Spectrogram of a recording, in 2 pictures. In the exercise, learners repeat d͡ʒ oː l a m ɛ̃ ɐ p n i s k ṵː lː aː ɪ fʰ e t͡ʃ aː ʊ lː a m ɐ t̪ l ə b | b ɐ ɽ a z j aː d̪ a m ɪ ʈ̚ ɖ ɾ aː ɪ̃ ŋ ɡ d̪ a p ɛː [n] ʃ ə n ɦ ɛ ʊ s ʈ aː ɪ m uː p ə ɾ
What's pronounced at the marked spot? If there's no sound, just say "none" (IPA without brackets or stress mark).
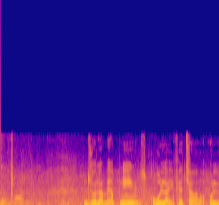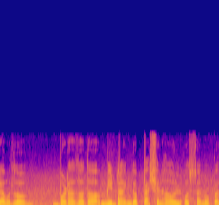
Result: none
